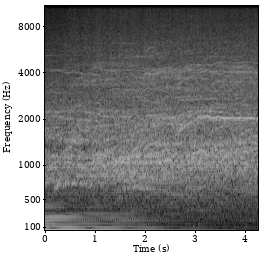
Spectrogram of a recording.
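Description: The final held chord of a pop ballad dies away, fading out near the end, while a studio audience cheers and screams over it.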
